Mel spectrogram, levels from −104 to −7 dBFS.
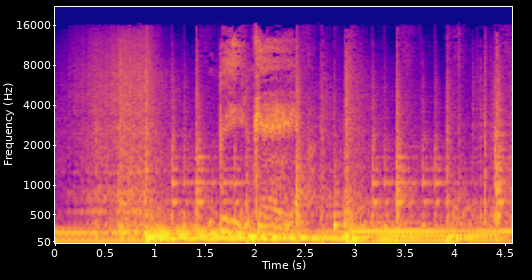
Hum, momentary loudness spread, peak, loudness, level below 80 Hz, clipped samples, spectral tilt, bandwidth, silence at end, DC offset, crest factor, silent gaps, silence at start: none; 7 LU; 0 dBFS; -15 LUFS; -22 dBFS; under 0.1%; -6.5 dB/octave; 15 kHz; 0 s; under 0.1%; 14 dB; none; 0 s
